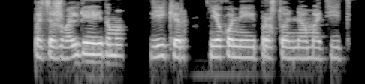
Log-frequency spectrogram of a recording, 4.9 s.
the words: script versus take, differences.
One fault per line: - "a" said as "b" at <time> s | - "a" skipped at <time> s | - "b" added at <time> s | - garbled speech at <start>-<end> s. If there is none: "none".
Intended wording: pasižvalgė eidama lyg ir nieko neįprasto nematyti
none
